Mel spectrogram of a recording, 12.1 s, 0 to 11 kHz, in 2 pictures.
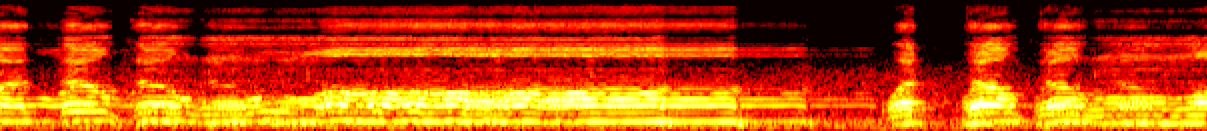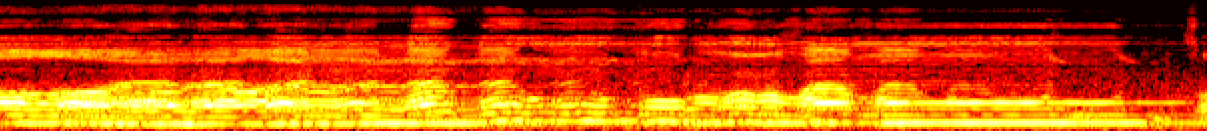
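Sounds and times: man chanting into microphone: 0:00.0 - 0:12.0.

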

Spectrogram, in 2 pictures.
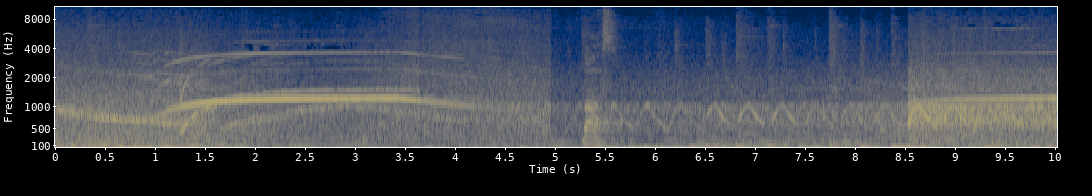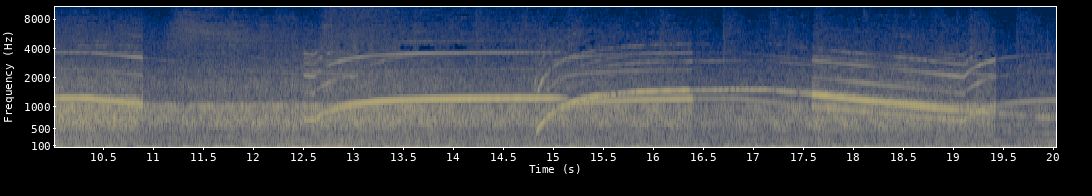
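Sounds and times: police sirens wailing: 0:00.0 - 0:20.0.

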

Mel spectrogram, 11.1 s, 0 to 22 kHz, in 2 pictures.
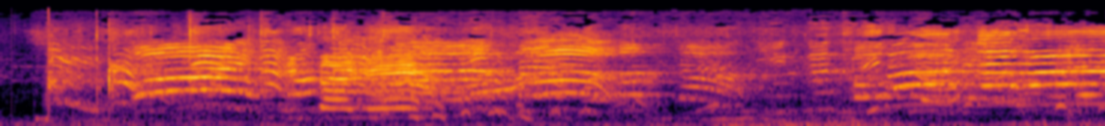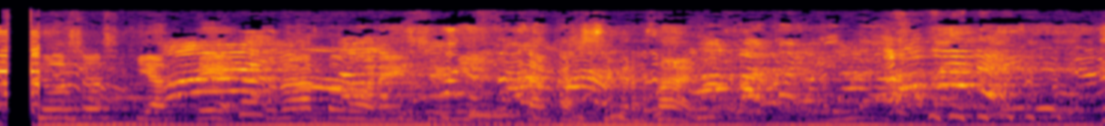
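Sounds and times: children shouting and chattering: 0:00.1 - 0:11.0.

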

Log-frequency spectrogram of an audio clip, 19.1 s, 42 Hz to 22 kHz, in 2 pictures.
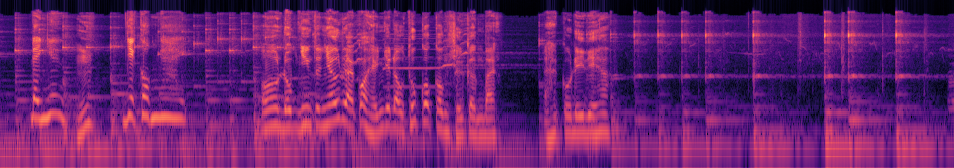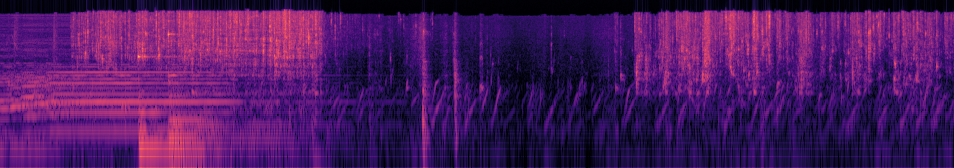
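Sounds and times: water bubbling and gurgling: 0:10.3 - 0:19.0.

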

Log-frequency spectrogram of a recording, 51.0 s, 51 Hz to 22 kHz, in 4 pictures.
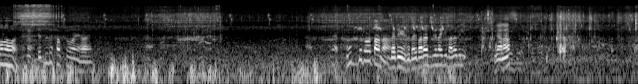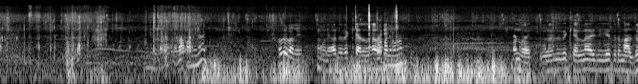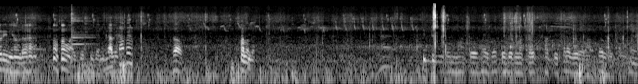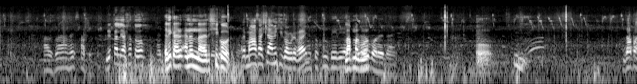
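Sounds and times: people talking indistinctly: 0:00.0 - 0:02.0, 0:06.0 - 0:12.1, 0:14.8 - 0:51.0.

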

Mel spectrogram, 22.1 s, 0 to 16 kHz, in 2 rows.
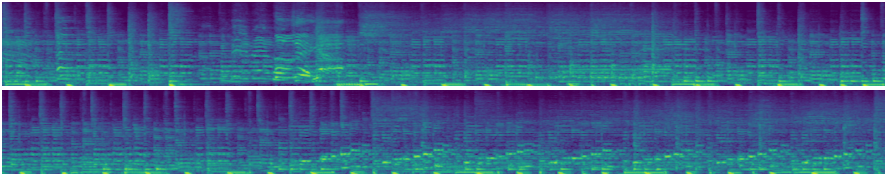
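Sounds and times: drum kit and bass dance beat: 0:03.9 - 0:22.0
electric guitar note runs: 0:04.5 - 0:22.0.

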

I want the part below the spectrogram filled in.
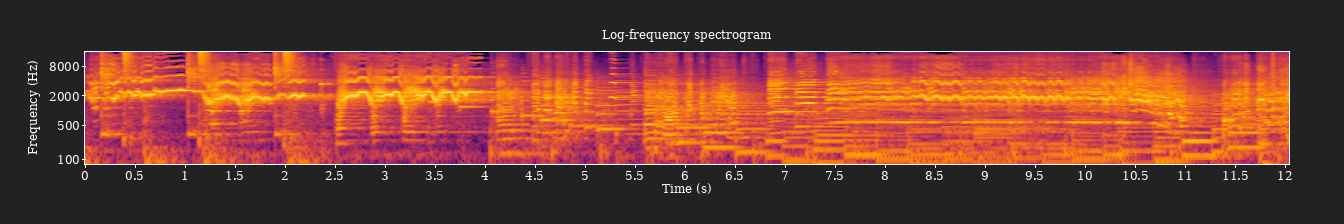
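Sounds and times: jazz ensemble playing: 0:00.0 - 0:12.0.

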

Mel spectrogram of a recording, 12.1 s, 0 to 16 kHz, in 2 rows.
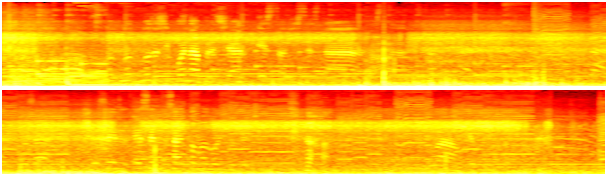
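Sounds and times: music playing: 0:00.0 - 0:12.0
wind buffeting microphone: 0:00.0 - 0:12.0.

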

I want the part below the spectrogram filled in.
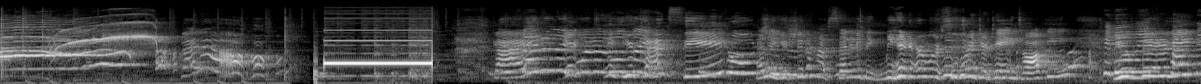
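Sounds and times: test-tone beep: 0:03.2 - 0:04.4.

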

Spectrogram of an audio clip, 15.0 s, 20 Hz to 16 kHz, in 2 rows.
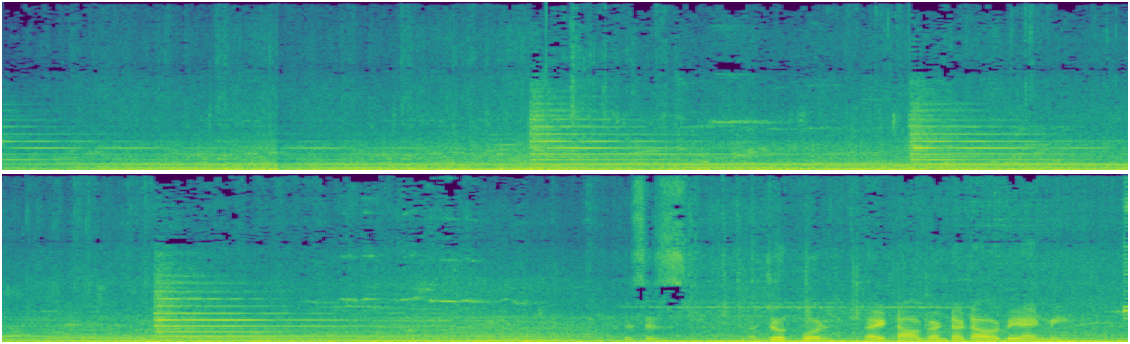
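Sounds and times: clock tower bell striking: 0:00.0 - 0:10.4
street noise: 0:00.0 - 0:15.0.

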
